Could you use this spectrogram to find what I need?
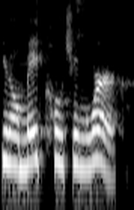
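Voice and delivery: ordinary talk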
